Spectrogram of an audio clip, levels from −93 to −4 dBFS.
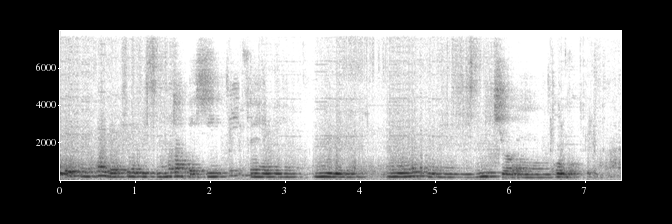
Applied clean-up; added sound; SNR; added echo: neural separator model SepFormer DNS4.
